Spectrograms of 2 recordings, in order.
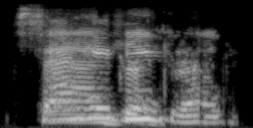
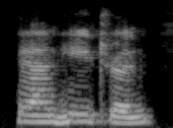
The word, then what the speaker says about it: Sanhedrin: Sanhedrin. Sanhedrin.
